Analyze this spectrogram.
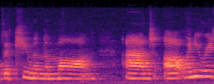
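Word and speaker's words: Cumann na mBan: this incredible uh women's voluntary organization called the cumin naman and uh when you read it in the book you'll see it and it's spelt cumin bon it's pronounced cumin naman um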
